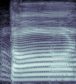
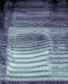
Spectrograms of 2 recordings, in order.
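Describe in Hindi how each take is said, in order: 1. अंतिम n एक मूर्धन्य n है। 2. अंतिम n एक सादा दंत्य n है। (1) "ਇੱਥੇ ਨਾਣਾ ਹੈ, ਨਾਣਾ।" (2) "ਤਾਣ ਨਹੀਂ ਕਹਿਣਾ। ਨੰਨੇ ਦਾ ਉਚਾਰਨ ਉਹ ਨਹੀਂ ਹੋਣਾ ਚਾਹੀਦਾ"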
